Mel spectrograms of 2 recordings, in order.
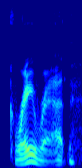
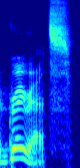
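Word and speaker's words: Greyrat: spelled it for you it's probably pronounced gray art though not gray rat spell it again g-r-e-y-r-a-t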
